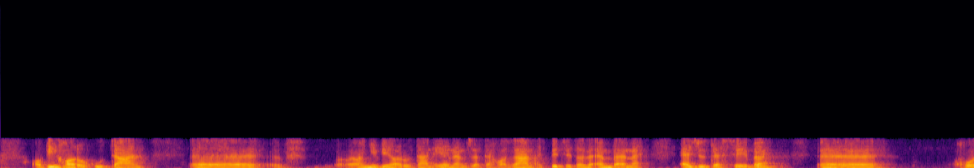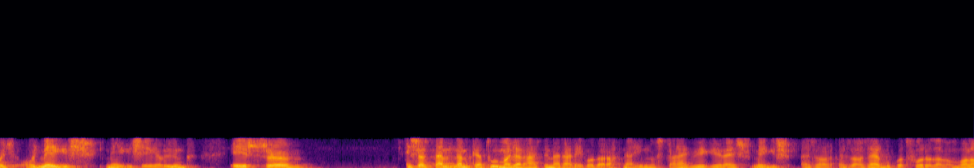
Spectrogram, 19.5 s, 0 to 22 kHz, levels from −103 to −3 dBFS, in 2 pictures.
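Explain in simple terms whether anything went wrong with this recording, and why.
The whole clip has gone through the GSM full-rate codec, the old mobile-phone voice coder, and you can plainly hear it. It rebuilds the voice from a simple model of the throat and mouth, fed by a coarse pulse pattern, so the speech comes out buzzy and gravelly. Everything above 4 kHz is cut off, which makes the voice sound boxed-in and dull, like an old phone call.

There are also three short spots of lost GSM frames. When a chunk of data doesn't arrive, the decoder repeats the last good sound, so you get a brief metallic ring instead of a gap. The first comes at 4.44 to 4.51 s, about 40 ms long, right after "annyi vihar után" and before "nemzete hazán egy picit". The second, around 20 ms, is at 7.56 to 7.64 s, just after "az embernek ez jut". The third, about 40 ms, is at 12.7 to 12.75 s.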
